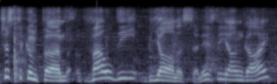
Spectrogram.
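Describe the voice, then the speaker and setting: A man hosting a live darts stream, brisk and organizing as he hands over to the commentators. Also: high-pitched, sing-song, muffled recording, background noise. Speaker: stream host.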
